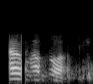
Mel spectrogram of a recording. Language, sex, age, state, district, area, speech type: Bodo, female, 18-30, Assam, Kokrajhar, rural, conversation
